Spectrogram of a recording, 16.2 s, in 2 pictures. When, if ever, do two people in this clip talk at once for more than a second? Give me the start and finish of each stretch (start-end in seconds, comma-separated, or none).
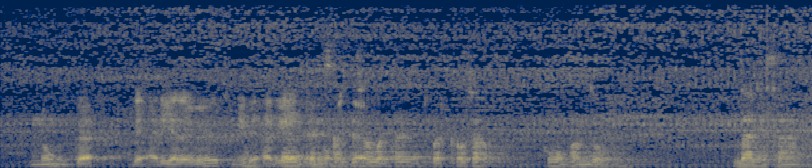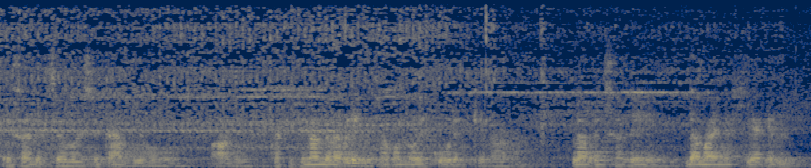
2.4-3.7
